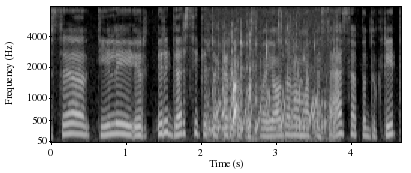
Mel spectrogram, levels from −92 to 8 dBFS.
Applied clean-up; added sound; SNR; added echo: none; Liquid; -1 dB; none.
